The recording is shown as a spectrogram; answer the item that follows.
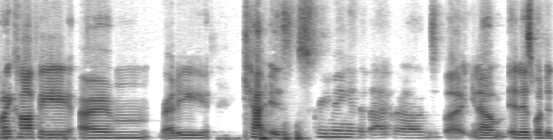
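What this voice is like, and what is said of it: Raspy, hoarse voice. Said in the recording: “my voice is a little raspy right now from New York Comic Con”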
